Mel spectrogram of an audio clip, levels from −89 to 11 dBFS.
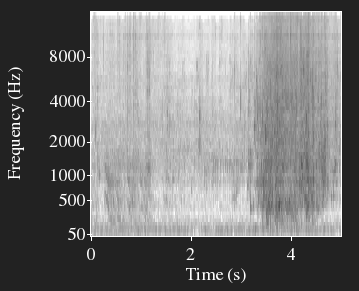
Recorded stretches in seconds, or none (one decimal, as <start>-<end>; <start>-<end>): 0.0-5.0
